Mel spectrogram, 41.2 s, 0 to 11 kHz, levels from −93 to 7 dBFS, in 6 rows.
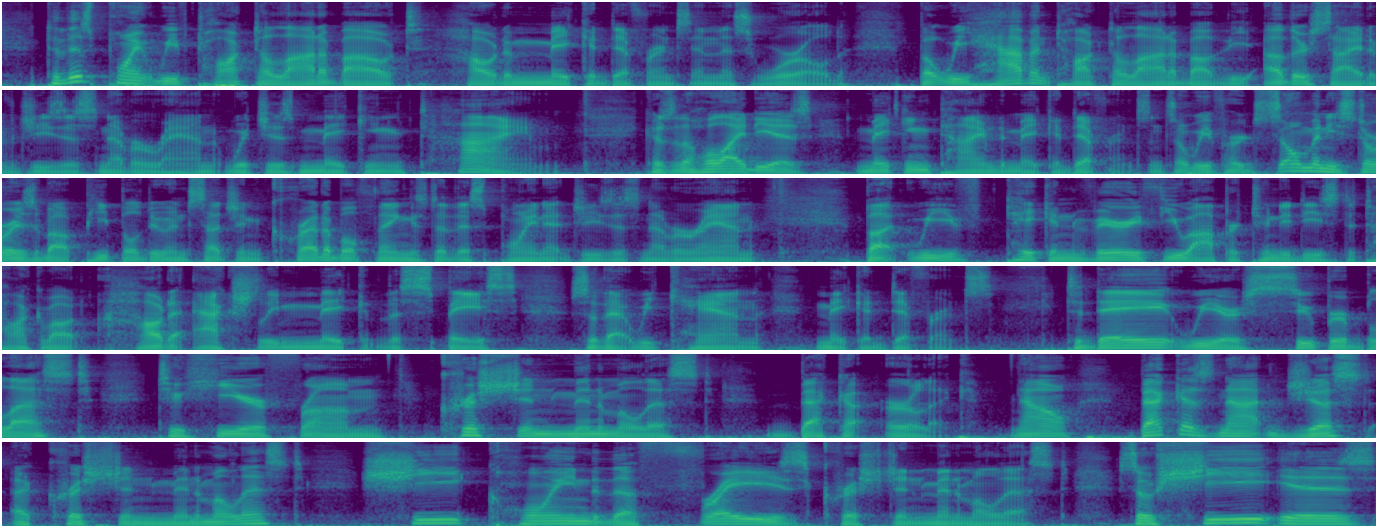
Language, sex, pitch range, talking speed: English, male, 75-95 Hz, 165 wpm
